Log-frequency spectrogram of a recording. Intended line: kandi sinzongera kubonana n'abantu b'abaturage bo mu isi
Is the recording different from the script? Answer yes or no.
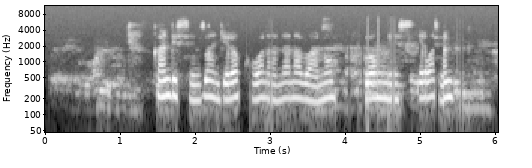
yes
